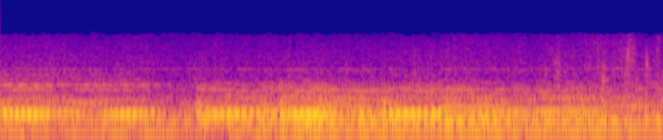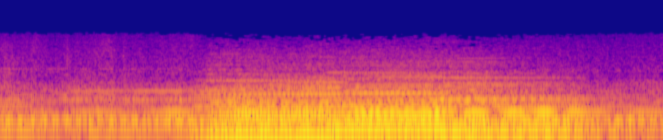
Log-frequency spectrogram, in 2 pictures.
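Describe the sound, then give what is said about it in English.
An airplane engine drones steadily with a low, humming pitch and layered harmonic tones, then swells louder and deeper for several seconds before easing slightly. No voices are heard. “Maybe it's one of our own planes.”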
